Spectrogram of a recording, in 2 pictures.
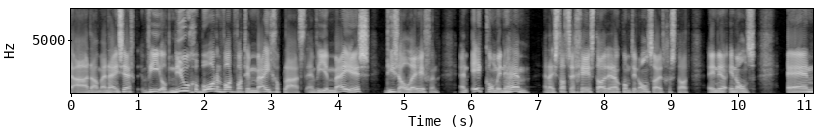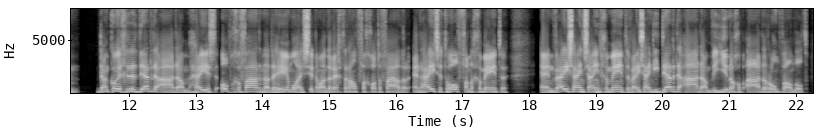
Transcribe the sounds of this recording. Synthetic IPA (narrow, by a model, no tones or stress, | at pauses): ə̰ʔaːda̰mɛ̰nɦɛjzɛxtʋiɔp̬niwχəboːɾənʋɔrtʋɔrtɪnmɛjχəpla̰ːt͡stɛnʋiɪnmɛjɪs | dizɑlˠleːvə̰n | ʔɛ̰nɪkʰːɔmɪnɦɛm | ɛ̰nhɛjstɔtsɛjnχɪːstɔjtɛndɔkomtɪnɔnsœɥtxəstɔ̰tɪnɔns | ɛn | dɔnkomɪkdədɛrdə̰ʔaːdamɦɛjɪsɔpχəfaːɾənadəɦeːməlˠɦɛjsɪt̚nɔ̰xandəɾɛxtərɦɑntfɑnxɔt̚əfaːdə̰rɛnɦɛjɪsəthoːftfɔndəxəmeːntə | ʔɛnʋɛjzɛjnzɛjnχəmeːntəʋɛjzɛjndidɛrdə̰ʔaːdamʋiɦiːərnɔxɔpaːrdərɔntʋɑndəl̩ˠt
